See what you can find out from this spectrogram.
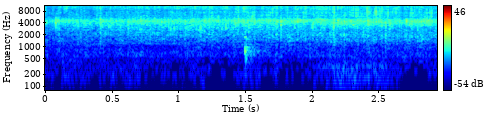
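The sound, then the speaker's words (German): Steady sizzling of peppers frying in a pan as rice goes in, a continuous bright hiss running the whole time with one brief soft knock near the middle. “die Paprika kriegt schon schöne Farbe. Somit kann ich auch gleich den Reis wahrscheinlich schon mal damit reinmachen. Das mache ich jetzt auch schon mal.”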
